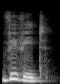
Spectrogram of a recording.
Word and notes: vivid: British English

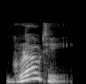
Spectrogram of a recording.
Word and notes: grouty: British English

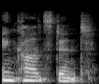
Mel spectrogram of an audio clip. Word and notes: inconstant: American English

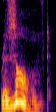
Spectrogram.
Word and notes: resolved: British English

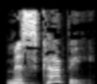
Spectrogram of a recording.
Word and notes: miscopy: British English

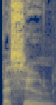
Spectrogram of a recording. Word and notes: bassoon: American English

